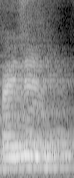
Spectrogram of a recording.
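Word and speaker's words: island: ये देखो आइलैंड्स, आइलैंड एस, इसमें एस रहता है साइलेंट।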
